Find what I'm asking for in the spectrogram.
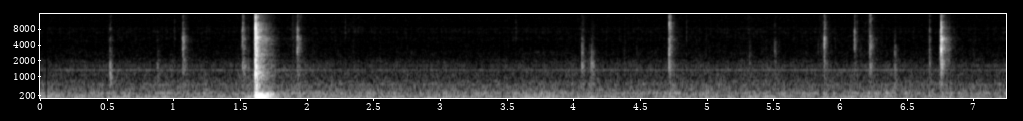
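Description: Sparse keystrokes on a mechanical keyboard built from a KBDcraft Lego kit with the case not fully installed, one sharper clack followed by scattered lighter clicks, faint and close.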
